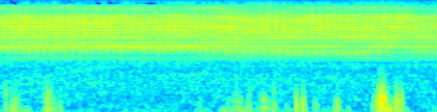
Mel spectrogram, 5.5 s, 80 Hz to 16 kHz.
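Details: Bear cicadas at Tsukudabori, Japan, on 17 August 2018 at 9:58 am, fill the air with a steady, shrill, pulsing buzz over low thumps and rustling; the call reportedly differs from Kansai bear cicadas.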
